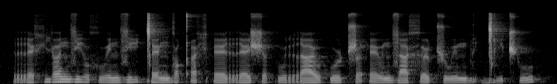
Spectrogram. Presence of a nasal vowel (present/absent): absent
